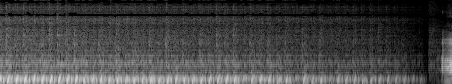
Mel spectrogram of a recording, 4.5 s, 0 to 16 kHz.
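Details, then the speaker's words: 1983 Honda ATC 110 barn-find three-wheeler after carb adjustment: even, steady single-cylinder putter at a settled idle with no misses, knocks or smoke. Normal idle. "it's running like a top now is there in idles this is good"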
